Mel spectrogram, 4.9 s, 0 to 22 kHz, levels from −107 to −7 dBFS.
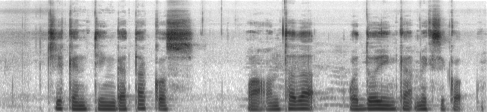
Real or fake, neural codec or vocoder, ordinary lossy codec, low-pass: real; none; none; none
